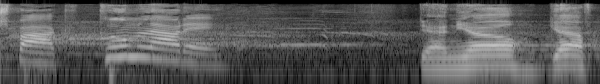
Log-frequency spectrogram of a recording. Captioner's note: cheering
